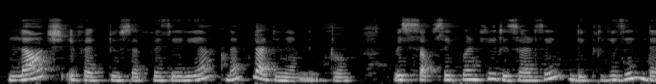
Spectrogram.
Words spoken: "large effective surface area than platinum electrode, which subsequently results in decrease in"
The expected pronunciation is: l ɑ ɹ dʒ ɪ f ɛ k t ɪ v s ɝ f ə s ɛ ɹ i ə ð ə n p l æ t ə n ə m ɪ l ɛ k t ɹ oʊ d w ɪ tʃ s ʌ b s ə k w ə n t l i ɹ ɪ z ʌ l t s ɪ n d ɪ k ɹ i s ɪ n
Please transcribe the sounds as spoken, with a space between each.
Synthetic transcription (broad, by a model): l ɑ ɹ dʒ ɪ f ɛ k t ɪ v s ɝ f ə s ɛ ɹ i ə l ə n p l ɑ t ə n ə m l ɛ t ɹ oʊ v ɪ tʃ s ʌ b s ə k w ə n t l i ɹ ɪ z ʌ l t s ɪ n d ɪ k ɹ i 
